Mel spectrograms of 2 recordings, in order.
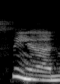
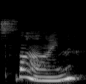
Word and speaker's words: sine: want to call this sin make sure that you don't make the mistake it's actually pronounced sign okay so the Sun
